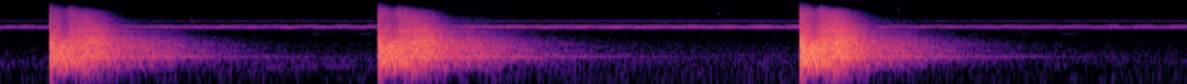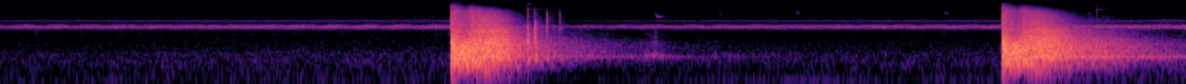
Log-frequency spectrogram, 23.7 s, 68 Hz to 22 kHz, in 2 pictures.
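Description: Five sharp pistol shots from a Beretta M1934-C fired at a target, spaced several seconds apart, each a loud crack with a ringing tail over a constant high-pitched hiss.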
